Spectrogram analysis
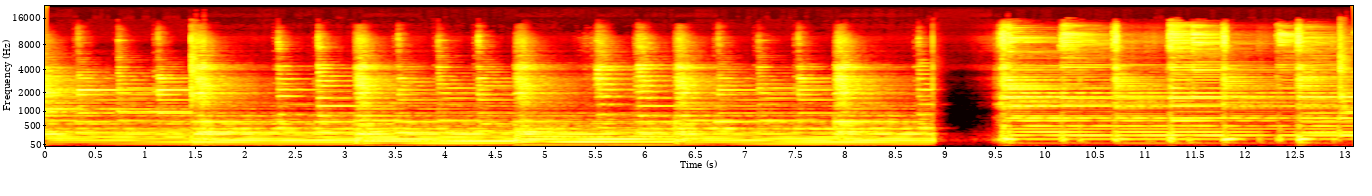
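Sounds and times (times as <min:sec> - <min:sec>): bass-heavy music track: 0:00.0 - 0:09.0
acoustic guitar song: 0:00.0 - 0:13.0.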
